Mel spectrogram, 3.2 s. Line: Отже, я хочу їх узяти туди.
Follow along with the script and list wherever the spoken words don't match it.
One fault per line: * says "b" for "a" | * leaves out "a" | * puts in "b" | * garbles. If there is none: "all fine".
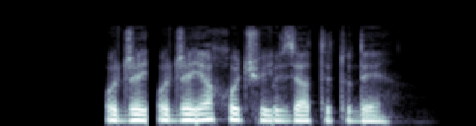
* puts in "отже"
* leaves out "їх"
